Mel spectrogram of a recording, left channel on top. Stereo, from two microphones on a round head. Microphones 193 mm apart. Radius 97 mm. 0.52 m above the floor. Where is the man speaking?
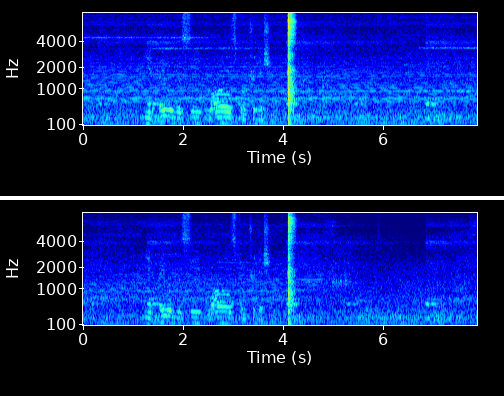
35° right (ahead or behind), 3 m; by 3.9 s 25° right (ahead or behind), 1.3 m.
